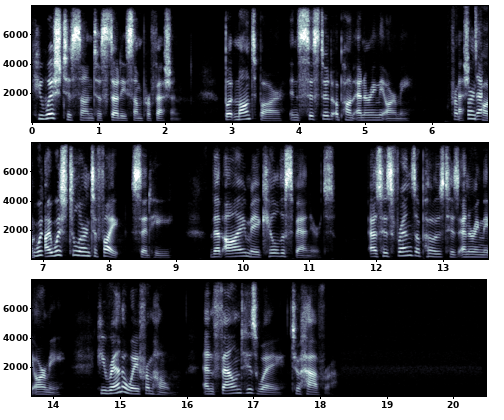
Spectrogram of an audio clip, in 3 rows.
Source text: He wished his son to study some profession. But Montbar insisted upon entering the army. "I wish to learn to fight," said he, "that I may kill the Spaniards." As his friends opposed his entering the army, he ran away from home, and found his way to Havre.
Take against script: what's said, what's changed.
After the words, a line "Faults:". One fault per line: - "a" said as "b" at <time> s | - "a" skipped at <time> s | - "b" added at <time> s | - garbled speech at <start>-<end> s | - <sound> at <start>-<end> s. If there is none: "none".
He wished his son to study some profession. But Montbar insisted upon entering the army. [garbled] "I wish to learn to fight," said he, "that I may kill the Spaniards." As his friends opposed his entering the army, he ran away from home, and found his way to Havre.
Faults:
- garbled speech at 6.3-7.0 s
